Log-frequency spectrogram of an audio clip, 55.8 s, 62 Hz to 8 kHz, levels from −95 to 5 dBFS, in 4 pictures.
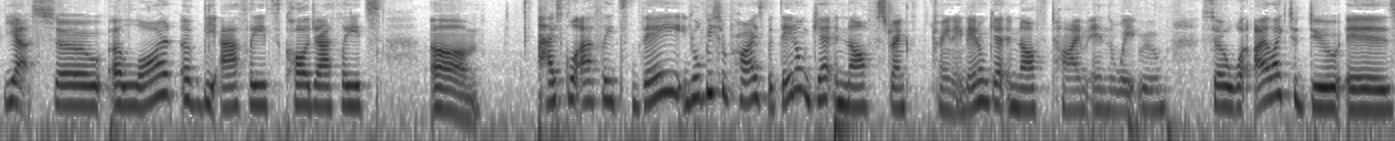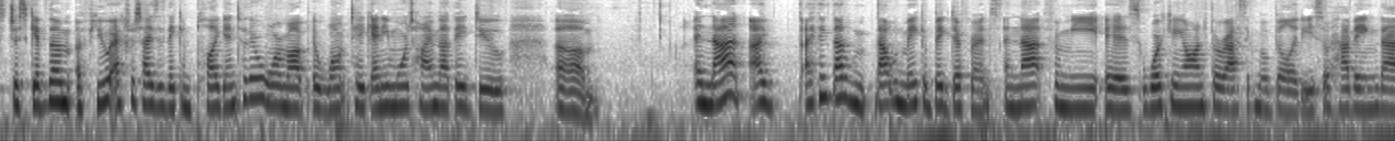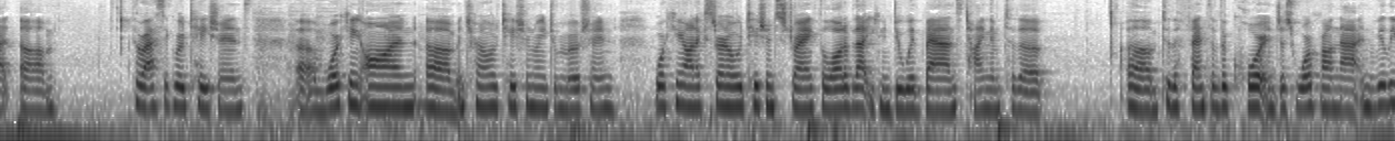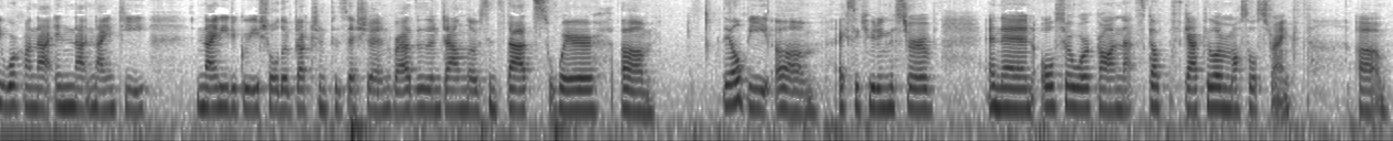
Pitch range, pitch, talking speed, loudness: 185-210 Hz, 195 Hz, 175 wpm, -19 LUFS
